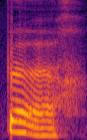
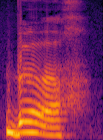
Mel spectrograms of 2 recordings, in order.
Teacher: For the open EU sound, the mouth is a little more open.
